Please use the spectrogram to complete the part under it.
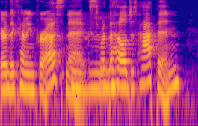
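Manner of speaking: ordinary talk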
